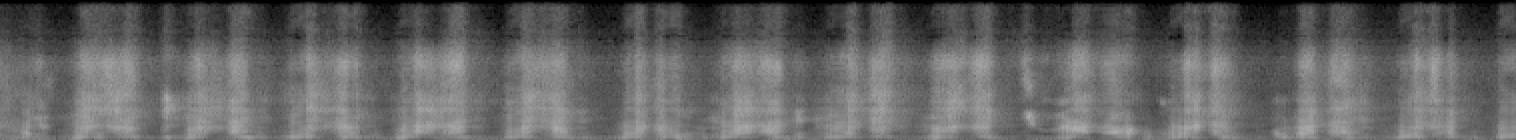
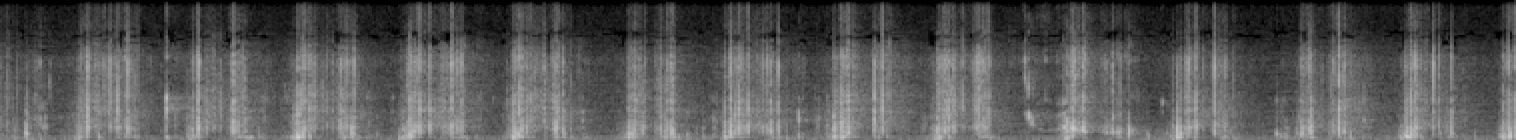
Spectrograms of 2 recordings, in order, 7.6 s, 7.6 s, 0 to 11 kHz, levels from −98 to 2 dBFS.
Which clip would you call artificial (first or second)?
first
